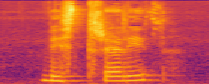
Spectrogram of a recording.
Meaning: 1. shoot, fire (shoot a weapon) 2. to dart out
- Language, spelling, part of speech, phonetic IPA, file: Czech, vystřelit, verb, [ˈvɪstr̝̊ɛlɪt], Cs-vystřelit.ogg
